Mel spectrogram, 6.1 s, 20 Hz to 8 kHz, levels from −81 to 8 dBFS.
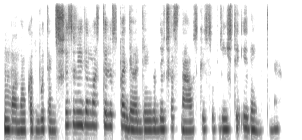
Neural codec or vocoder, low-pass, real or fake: none; 7.2 kHz; real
